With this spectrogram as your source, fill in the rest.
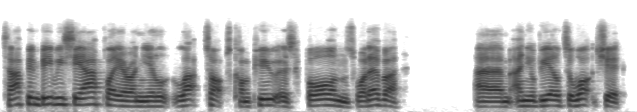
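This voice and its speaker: A man hosts a live football watchalong, chatting and reacting to the match in a slightly high, clear, resonant voice at a moderate pace. He's excitable and shouts at goal moments, and the recording sounds dull, dry, and lo-fi.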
